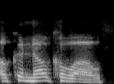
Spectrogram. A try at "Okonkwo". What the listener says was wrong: You put ends where K should be.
